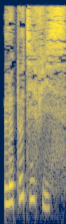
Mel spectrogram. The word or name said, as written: Le petit-fils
